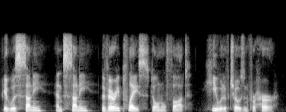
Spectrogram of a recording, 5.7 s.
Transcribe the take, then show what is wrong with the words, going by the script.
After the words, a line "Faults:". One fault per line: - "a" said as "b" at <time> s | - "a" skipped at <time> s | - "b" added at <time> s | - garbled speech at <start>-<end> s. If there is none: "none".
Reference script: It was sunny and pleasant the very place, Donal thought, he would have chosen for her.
It was sunny and sunny the very place, Donal thought, he would have chosen for her.
Faults:
- "pleasant" said as "sunny" at 1.3 s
